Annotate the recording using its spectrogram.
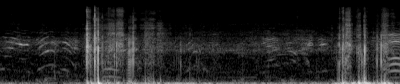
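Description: Outdoor ice rink: other skaters chattering in the background, broken twice by loud, brief rushing noise bursts, about a second in and again near the end.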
